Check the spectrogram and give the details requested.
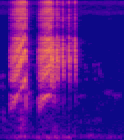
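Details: Greater green leafbird song, used as a lure for training caged birds: two harsh, buzzy broadband bursts, then four quick clipped notes, all within about a second.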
